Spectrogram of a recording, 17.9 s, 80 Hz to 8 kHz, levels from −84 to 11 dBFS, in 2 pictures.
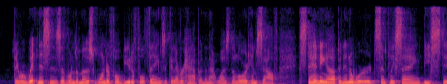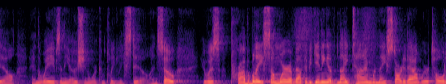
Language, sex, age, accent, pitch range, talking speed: English, male, 50-69, American, 135-165 Hz, 195 wpm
